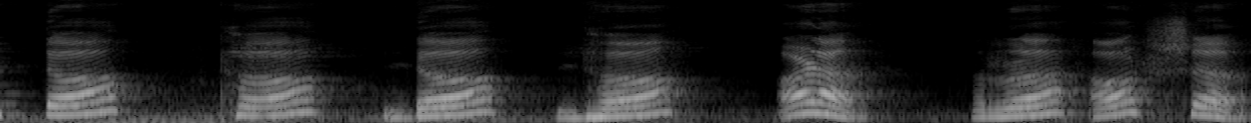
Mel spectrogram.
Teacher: जैसे कि यहाँ देखिए व्यंजन में ट, थ, ड, ढ, अड़, र और श, इन सब का बच्चों उच्चारण करते समय तालु के पीछे वाले भाग पर जाके टच हो रहा है जीभ हमारा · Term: मूर्धन्य वर्ण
